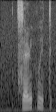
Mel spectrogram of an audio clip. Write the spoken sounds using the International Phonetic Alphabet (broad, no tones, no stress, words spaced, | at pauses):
t͡sɛɳkʷit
